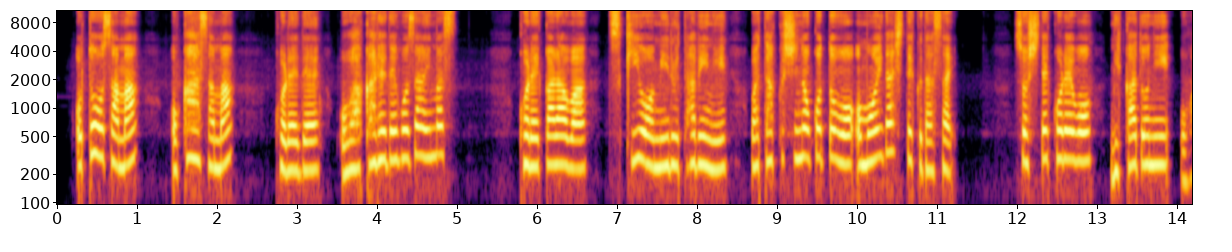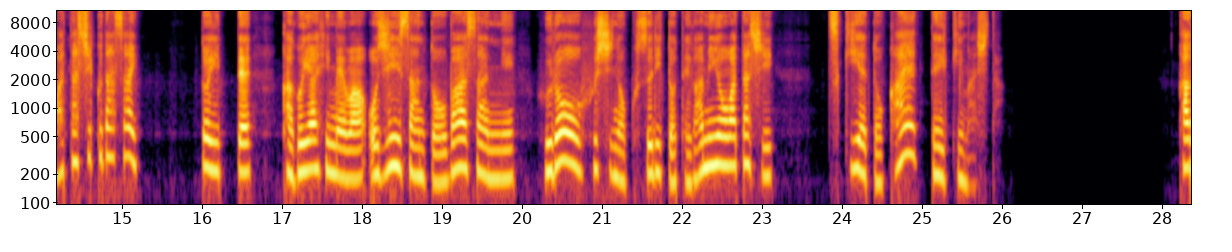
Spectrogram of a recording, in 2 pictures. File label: Japanese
